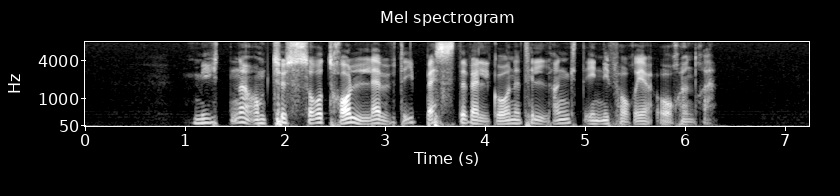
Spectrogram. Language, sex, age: Norwegian, male, 28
